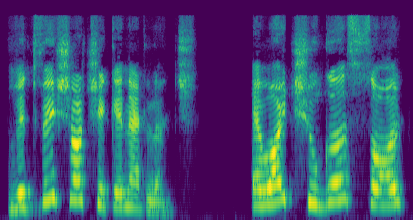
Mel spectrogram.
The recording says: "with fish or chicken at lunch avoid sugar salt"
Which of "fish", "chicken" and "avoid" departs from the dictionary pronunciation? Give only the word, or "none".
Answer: none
